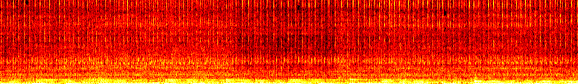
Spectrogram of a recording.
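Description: An electric sewing machine stitches lining straight onto the main cloth, running in loud rhythmic bursts of rapid needle chatter with short stops between runs, close up and with no talking.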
